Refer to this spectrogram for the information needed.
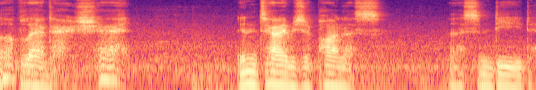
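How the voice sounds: A man puts on a wheezy, fairly low character voice, speaking at a fairly slow pace with long, frequent pauses over clear background noise.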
